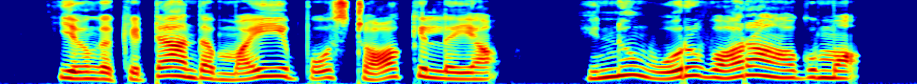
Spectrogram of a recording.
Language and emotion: Tamil, sad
